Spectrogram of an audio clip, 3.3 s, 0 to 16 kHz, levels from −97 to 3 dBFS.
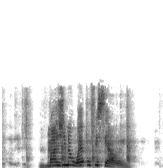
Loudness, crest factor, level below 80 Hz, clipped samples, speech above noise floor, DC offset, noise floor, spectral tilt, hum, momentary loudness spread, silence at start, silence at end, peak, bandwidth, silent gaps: -14 LUFS; 16 dB; -64 dBFS; under 0.1%; 54 dB; under 0.1%; -68 dBFS; -2.5 dB/octave; none; 16 LU; 0.5 s; 0.65 s; 0 dBFS; 8.2 kHz; none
